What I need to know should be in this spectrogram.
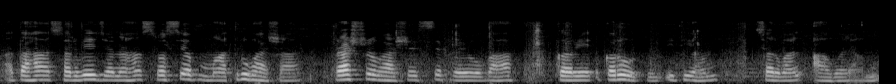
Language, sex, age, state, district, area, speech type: Sanskrit, female, 60+, Maharashtra, Nagpur, urban, spontaneous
